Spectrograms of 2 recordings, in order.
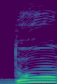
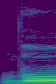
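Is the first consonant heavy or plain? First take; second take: plain; heavy. First: The first consonant is a plain light d. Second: The first consonant is heavy, with a full mouth. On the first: The speaker calls it wrong. "একেবারে দু বলা যাবে না, দু বললে কিন্তু এই দদের জায়গায় দালের উচ্চারণ চলে আসবে" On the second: The speaker calls it right. "উচ্চারণটা খেয়াল করবেন।"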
